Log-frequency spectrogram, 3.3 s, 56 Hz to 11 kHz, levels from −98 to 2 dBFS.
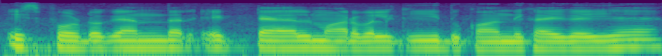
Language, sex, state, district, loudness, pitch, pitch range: Hindi, male, Uttar Pradesh, Shamli, -16 LUFS, 120 Hz, 115-125 Hz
